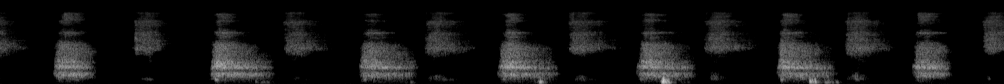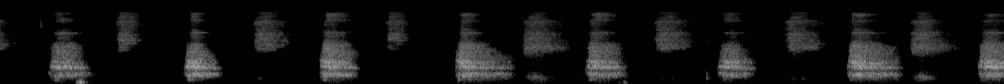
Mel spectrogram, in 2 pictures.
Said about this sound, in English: And so just shutting your eyes, feeling relaxed, and just start breathing in through the nose, out through the mouth. Breathing into the lower belly, pulling that energy up.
